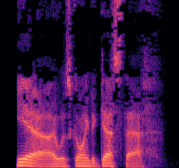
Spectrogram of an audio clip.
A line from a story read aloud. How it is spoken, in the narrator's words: Sam said dryly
